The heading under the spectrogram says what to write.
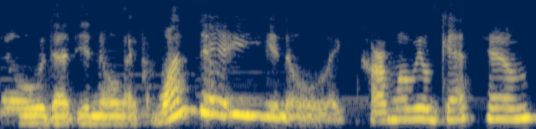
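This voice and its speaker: This woman's voice sits fairly high in pitch. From Philippines. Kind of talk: interview answer. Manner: outspoken, joyous.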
